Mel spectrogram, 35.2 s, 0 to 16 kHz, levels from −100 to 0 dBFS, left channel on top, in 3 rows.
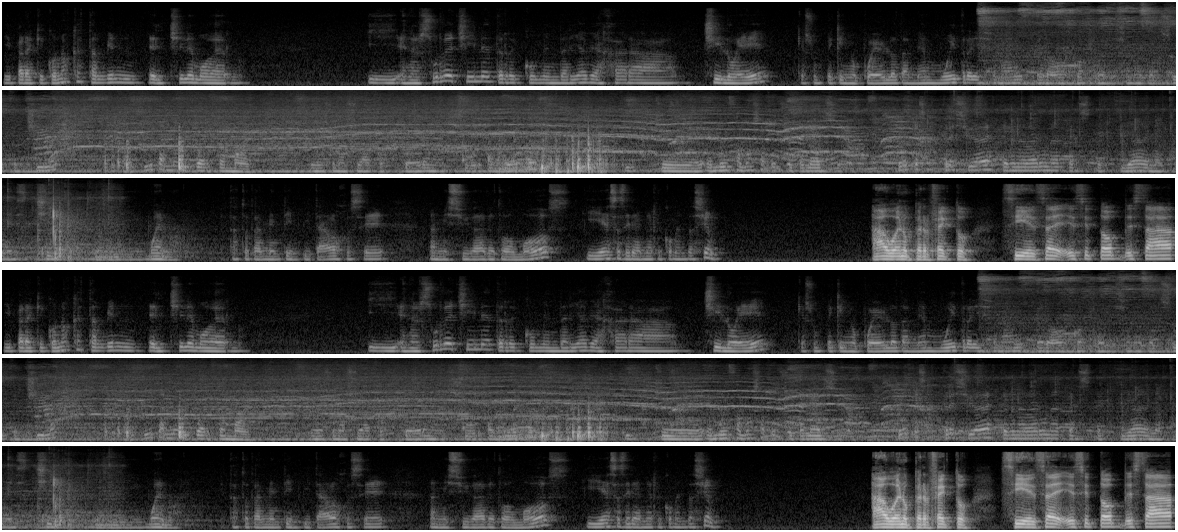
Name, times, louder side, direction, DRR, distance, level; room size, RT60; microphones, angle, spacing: voice 1, 0.0-2.4 3.7-7.7 8.0-12.3 13.1-14.4 14.8-17.0 18.0-20.2 20.7-25.3 25.8-27.3 27.8-30.6, equal, 5° left, 1.0 m, -47 dB
sound 1, 9.7-24.7, left 1 dB, 55° left, 2.0 m, -53 dB
sound 2, 12.0-21.6, left 2 dB, 25° left, 2.9 m, -49 dB
sound 3, 12.8-14.2 15.6-15.8 16.3-18.2 22.1-22.7 23.3-23.4 23.8-25.8 26.8-27.1 27.9-28.0 28.5-28.6, left 2 dB, 85° left, 0.8 m, -44 dB
voice 2, 32.2-33.1 33.5-35.2, right 4 dB, 50° right, 0.5 m, -29 dB
6.9 x 4.9 x 6.4 m
head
